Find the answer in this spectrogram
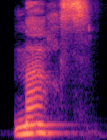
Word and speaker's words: mars: Mars. Celui-là, c'est une exception. Normalement, en français, la dernière consonne d'un mot, c'est très rare qu'on la prononce. Ici le S, il va falloir le prononcer comme un serpent.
